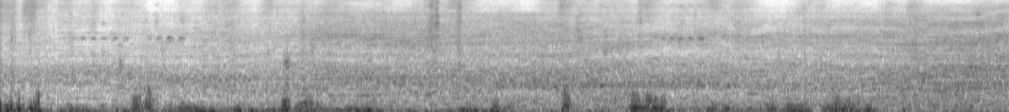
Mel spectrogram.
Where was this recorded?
in a residential area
